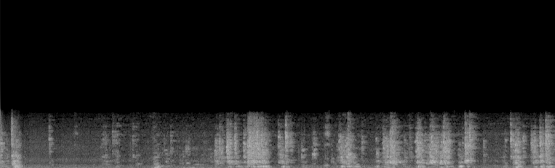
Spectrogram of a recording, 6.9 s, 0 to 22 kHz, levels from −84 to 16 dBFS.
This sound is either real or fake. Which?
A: real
